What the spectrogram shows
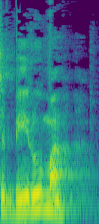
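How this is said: It is said as three syllables, Bi-ru-ma. "In Japanese"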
